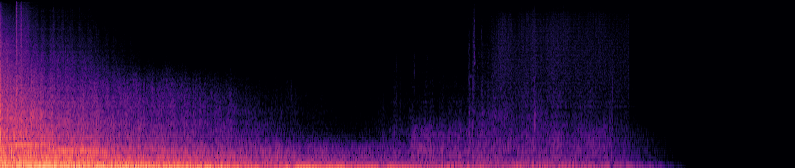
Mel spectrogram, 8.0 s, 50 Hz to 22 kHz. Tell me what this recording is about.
Sound effects > Other
Sound Design Elements Impact SFX PS 050
audio, blunt, cinematic, collision, crash, design, effects, explosion, force, game, hard, heavy, hit, impact, percussive, power, rumble, sfx, sharp, shockwave, smash, sound, strike, thudbang, transient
